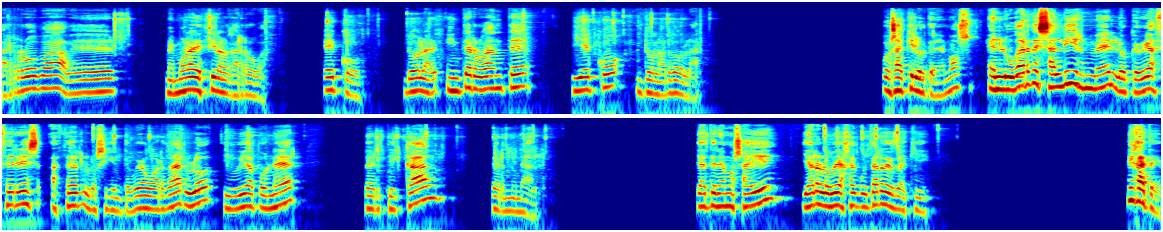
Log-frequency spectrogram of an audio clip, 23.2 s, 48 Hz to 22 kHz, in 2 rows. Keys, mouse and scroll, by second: 1.1 typing, 2.5-9.5 typing, 5.2 Return, 7.0 Escape, 12.8-17.9 typing, 19.5-21.4 typing, 22.0 Return.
